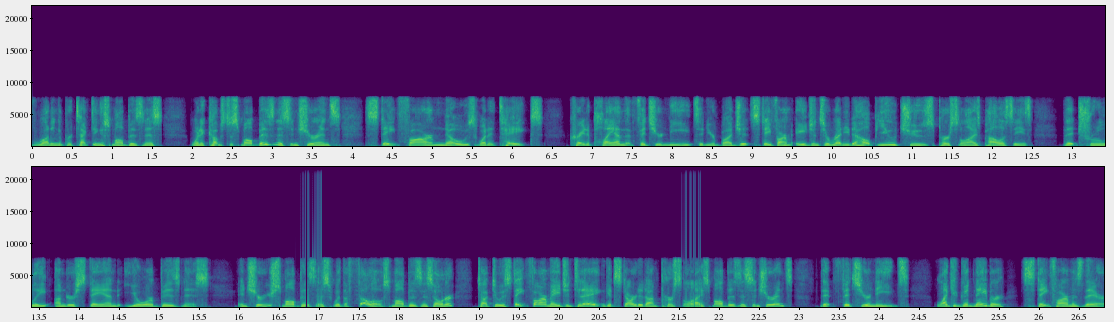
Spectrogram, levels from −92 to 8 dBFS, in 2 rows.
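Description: Speex codec damage runs through the whole speech clip. This CELP coder has too few bits to describe the excitation, so the speech comes out audibly grainy and hoarse. Nothing is present above 7.7 kHz, and the sound points to a setting around 16.8 kbps.

Processor overload crackle occurs from 16.71 to 17.03 s and again from 21.53 to 21.77 s. Audio buffers of around ten milliseconds each missed their deadlines many times in a row, leaving hard-edged silent gaps. These are heard as a short burst of gritty crackle that stops once the load clears.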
